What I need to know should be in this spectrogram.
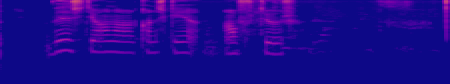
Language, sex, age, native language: Icelandic, male, 10, Icelandic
